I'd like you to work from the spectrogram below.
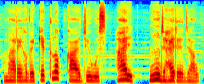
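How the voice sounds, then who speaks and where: A woman's voice: lowish voice, brisk, mellow, no echo, faint music behind, natural voice. A woman voicing a devoted elderly servant woman, frail but determined, in a folk tale. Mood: anxious. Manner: pleading, calling out.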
